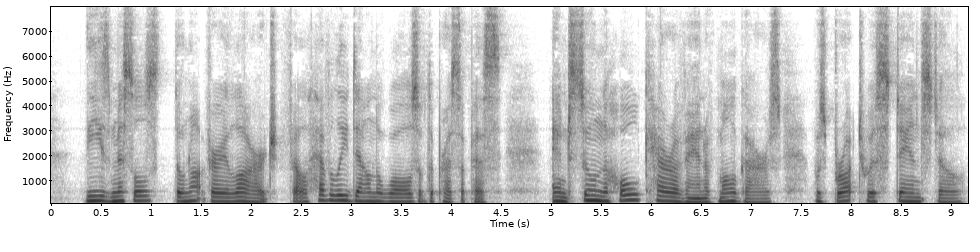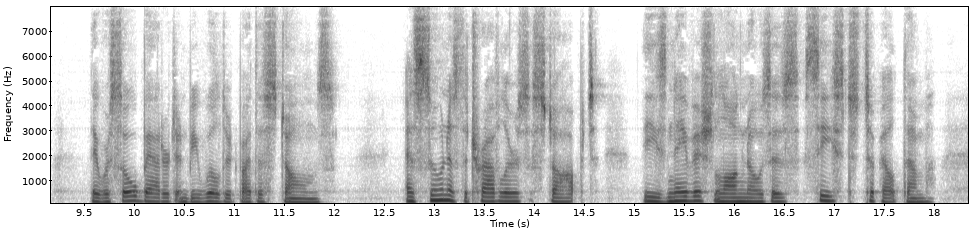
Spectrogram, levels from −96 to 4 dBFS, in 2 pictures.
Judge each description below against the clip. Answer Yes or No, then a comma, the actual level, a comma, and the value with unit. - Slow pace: No, average, 160 wpm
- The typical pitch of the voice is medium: Yes, medium, 165 Hz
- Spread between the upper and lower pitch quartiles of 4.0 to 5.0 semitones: No, average, 2.9 semitones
